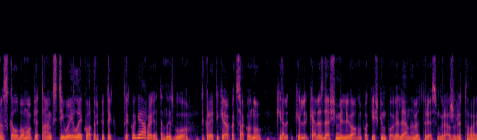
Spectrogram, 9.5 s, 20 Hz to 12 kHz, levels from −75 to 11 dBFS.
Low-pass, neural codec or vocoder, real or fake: 7.2 kHz; none; real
